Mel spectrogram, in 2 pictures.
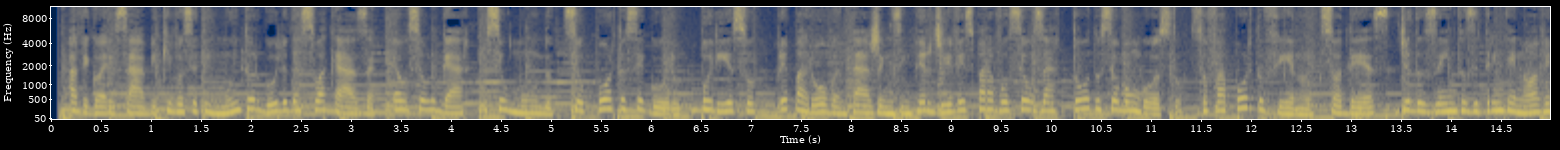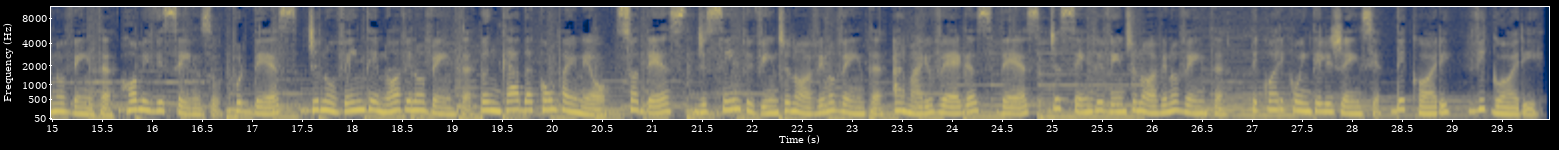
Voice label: Brazilian Portuguese, Brazilian Portuguese Female

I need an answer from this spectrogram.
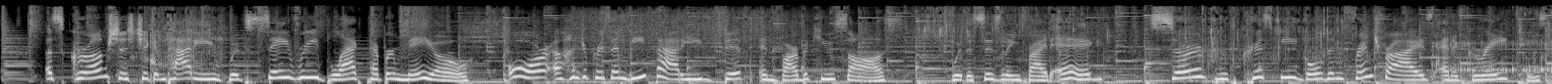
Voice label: Asian English Bright; McDonalds

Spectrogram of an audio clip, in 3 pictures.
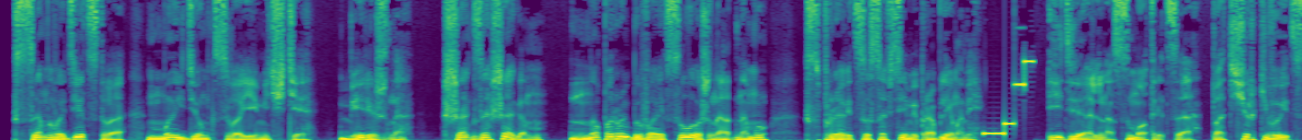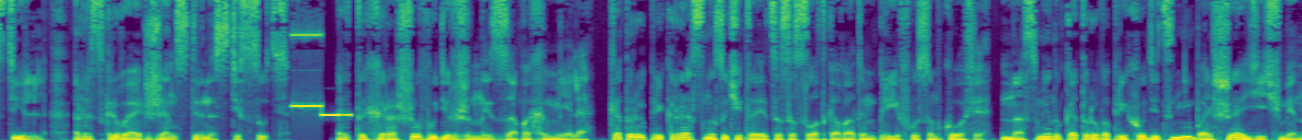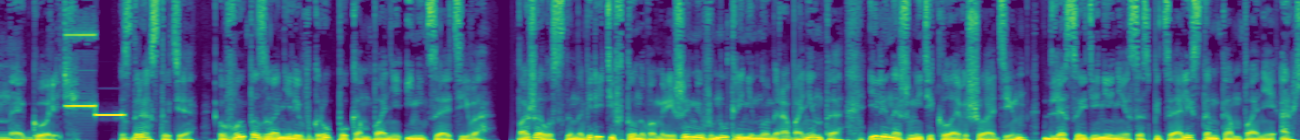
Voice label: Russian, Male

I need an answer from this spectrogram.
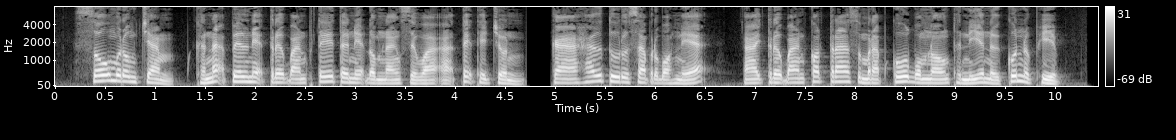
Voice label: Khmer Male IVR

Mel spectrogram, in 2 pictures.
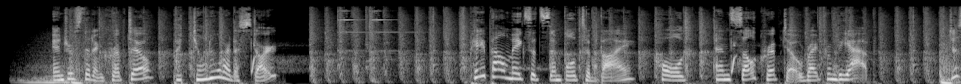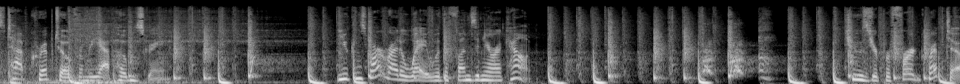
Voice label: Filipino; PayPal Crypto

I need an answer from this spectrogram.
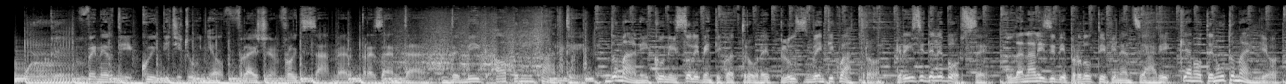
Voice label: Italian

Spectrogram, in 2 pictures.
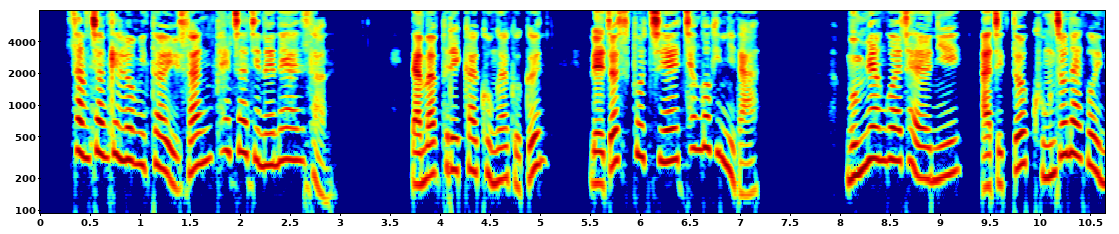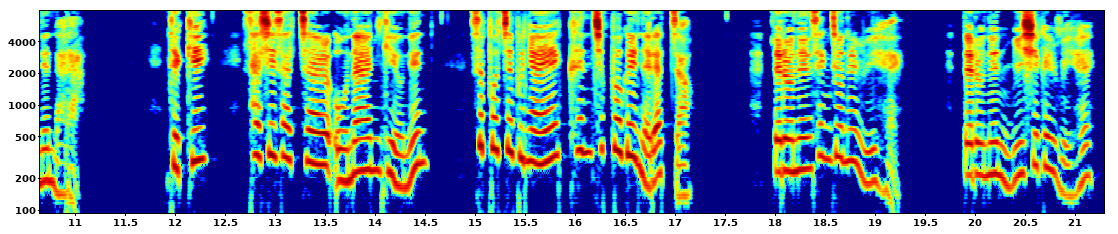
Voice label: Korean Female

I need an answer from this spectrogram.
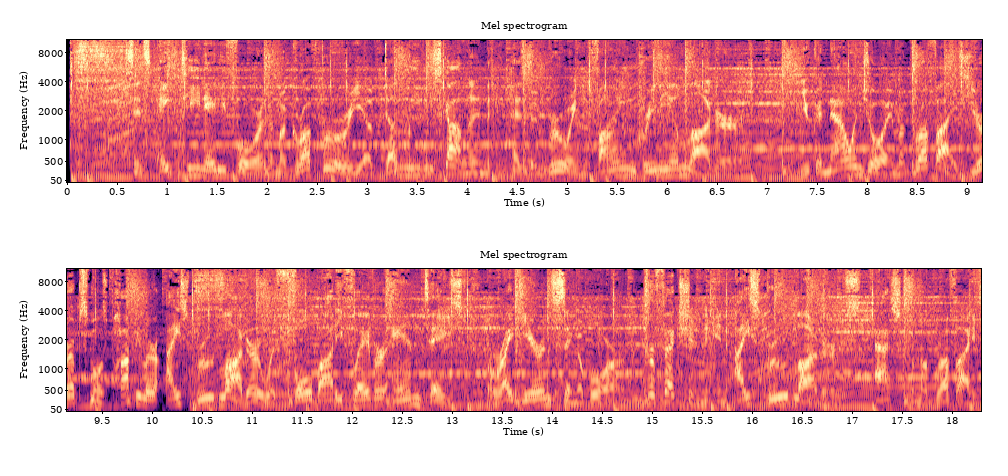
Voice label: US English Male; McGruff Ice

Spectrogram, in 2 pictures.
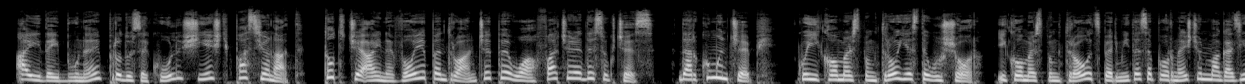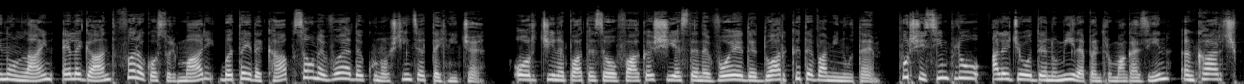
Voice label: Romanian Internet Commercial, Female

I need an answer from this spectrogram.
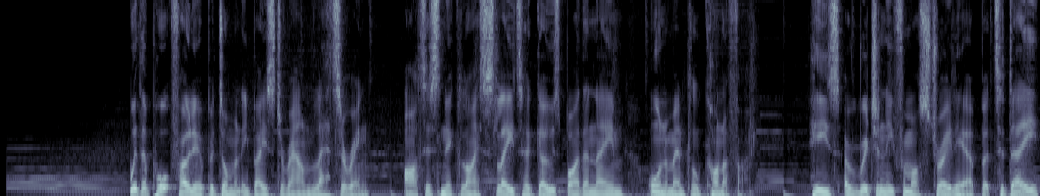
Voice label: UK English Jeans; Lee Jeans

